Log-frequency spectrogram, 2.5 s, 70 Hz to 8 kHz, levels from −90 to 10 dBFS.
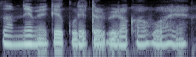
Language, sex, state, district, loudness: Hindi, female, Arunachal Pradesh, Papum Pare, -21 LUFS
